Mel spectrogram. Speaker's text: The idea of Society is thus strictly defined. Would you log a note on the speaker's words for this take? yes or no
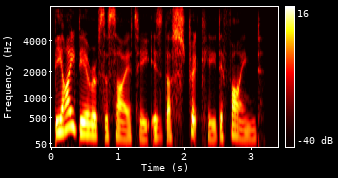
no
